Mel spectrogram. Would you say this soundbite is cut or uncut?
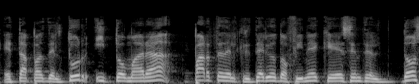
cut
